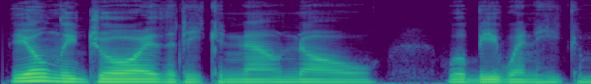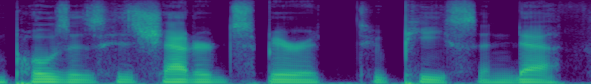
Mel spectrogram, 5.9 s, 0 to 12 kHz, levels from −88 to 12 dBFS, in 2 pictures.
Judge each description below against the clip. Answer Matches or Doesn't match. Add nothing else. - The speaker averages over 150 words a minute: Matches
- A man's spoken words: Matches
